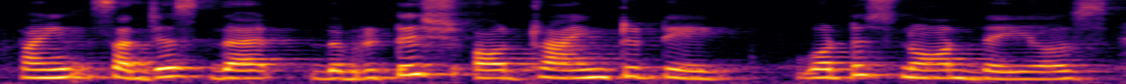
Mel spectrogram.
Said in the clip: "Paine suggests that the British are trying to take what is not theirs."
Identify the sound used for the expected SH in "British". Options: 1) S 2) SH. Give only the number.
2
